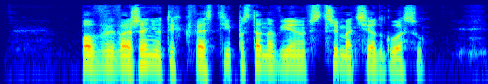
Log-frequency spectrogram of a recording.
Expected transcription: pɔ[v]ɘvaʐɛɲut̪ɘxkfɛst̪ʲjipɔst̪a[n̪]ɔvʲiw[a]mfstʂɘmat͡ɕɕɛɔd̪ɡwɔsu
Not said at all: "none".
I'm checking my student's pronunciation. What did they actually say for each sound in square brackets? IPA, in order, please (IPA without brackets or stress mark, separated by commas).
v, n̪, ɛ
